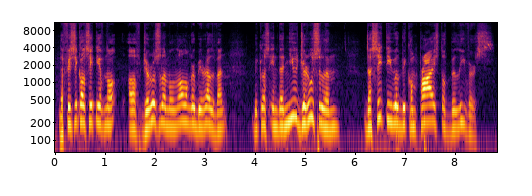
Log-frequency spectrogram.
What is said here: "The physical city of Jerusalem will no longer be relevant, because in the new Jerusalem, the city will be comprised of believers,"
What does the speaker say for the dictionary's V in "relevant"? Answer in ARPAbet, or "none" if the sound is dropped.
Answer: V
